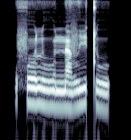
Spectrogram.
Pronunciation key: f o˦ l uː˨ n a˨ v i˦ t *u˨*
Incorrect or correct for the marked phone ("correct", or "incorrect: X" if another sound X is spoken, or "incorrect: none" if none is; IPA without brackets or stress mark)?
correct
